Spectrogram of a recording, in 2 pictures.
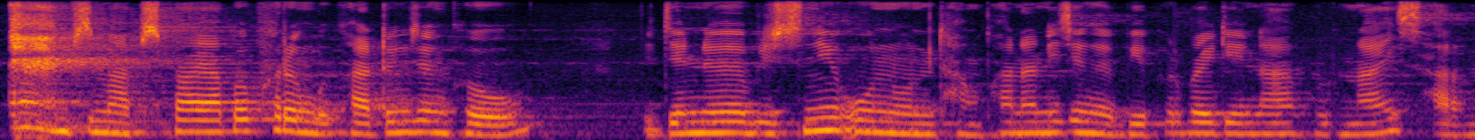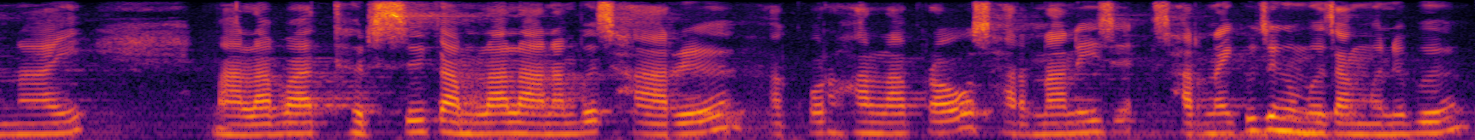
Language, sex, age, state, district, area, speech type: Bodo, female, 60+, Assam, Chirang, rural, spontaneous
